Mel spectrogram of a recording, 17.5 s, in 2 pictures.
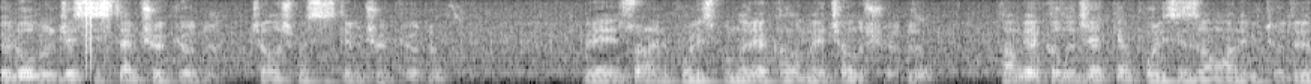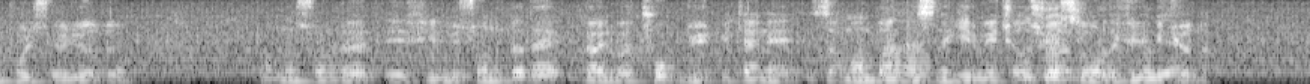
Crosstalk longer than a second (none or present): present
